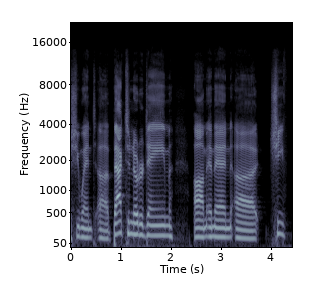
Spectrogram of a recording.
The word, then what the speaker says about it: Notre Dame: And yes, it in in France is pronounced Notradam, but in America they call it Notre Dame.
